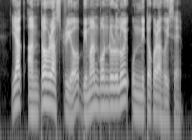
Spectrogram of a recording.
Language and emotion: Assamese, neutral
